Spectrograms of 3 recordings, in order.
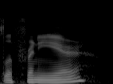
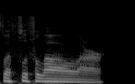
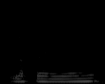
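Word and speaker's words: Lafrenière: Alex Lafreniere. – Yeah, Alex Lafleniere. – Lafreniere.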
